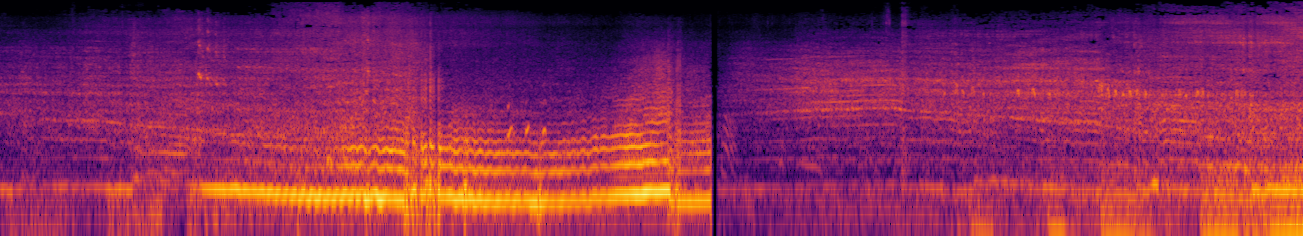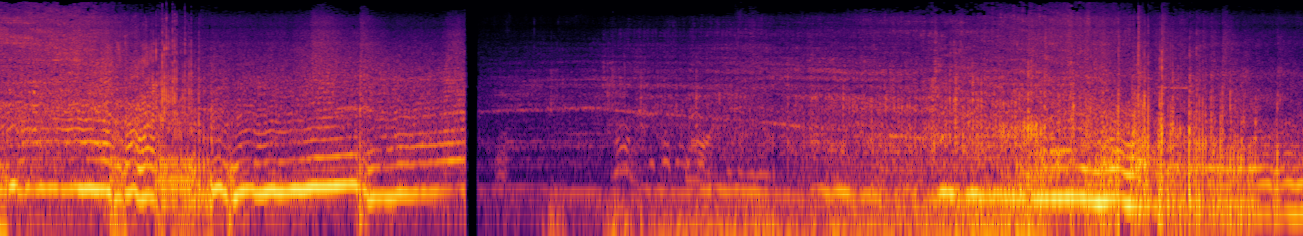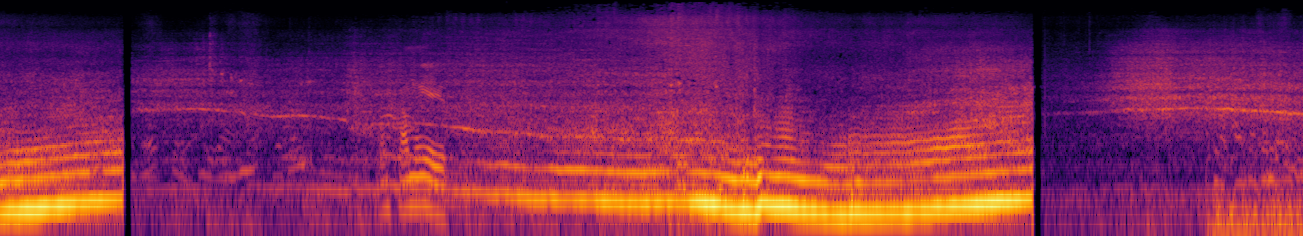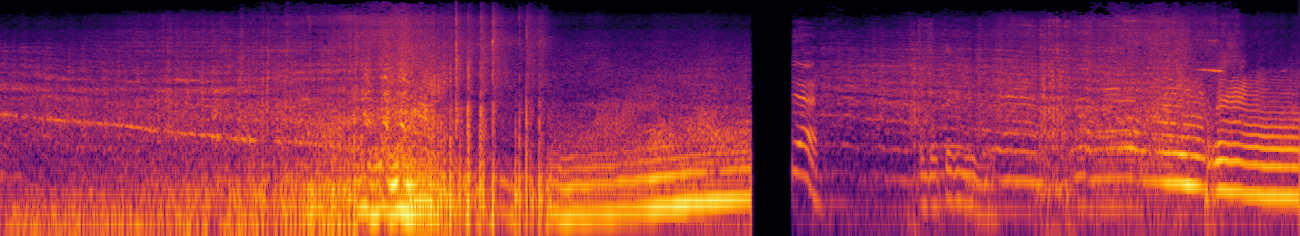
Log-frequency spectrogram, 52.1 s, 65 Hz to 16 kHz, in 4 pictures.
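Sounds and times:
rally car engine at high revs: 1.3s - 17.7s, 19.3s - 27.3s, 30.6s - 36.4s, 42.2s - 46.6s, 47.4s - 52.0s.

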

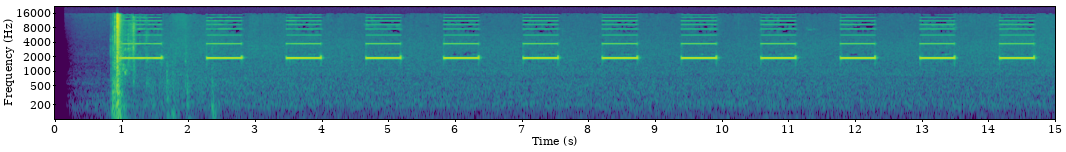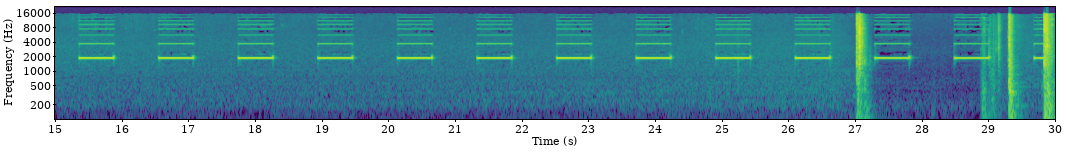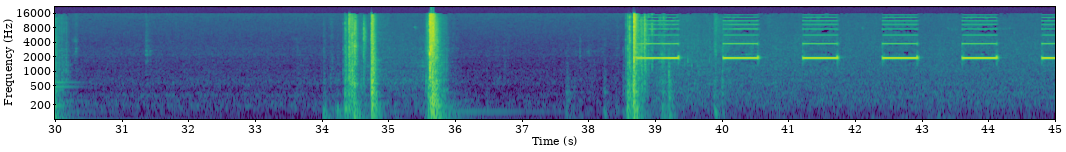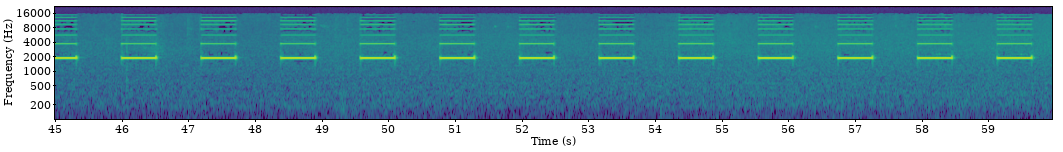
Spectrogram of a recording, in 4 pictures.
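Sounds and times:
loud clunks: 0.8s - 2.6s, 27.0s - 27.5s, 28.9s - 30.5s, 34.0s - 36.4s, 38.6s - 40.1s
vehicle reversing alert beeping: 1.0s - 1.7s, 2.3s - 2.9s, 3.5s - 4.1s, 4.7s - 6.4s, 7.0s - 7.6s, 8.2s - 8.8s, 9.4s - 10.0s, 10.6s - 11.2s, 11.8s - 12.4s, 13.0s - 13.6s, 14.2s - 14.8s, 15.4s - 16.0s, 16.6s - 17.2s, 17.8s - 19.6s, 20.2s - 20.7s, 21.4s - 21.9s, 22.5s - 23.1s, 23.7s - 24.3s, 24.9s - 25.5s, 26.1s - 26.7s, 27.3s - 27.9s, 28.5s - 29.1s, 29.7s - 30.1s, 38.7s - 39.4s, 40.0s - 40.6s, 41.2s - 41.8s, 42.4s - 43.0s, 43.6s - 44.2s, 44.8s - 45.4s, 46.0s - 46.6s, 47.2s - 47.8s, 48.4s - 49.0s, 49.6s - 50.2s, 50.8s - 51.4s, 52.0s - 52.6s, 53.2s - 53.8s, 54.4s - 55.0s, 55.6s - 56.2s, 56.8s - 57.4s, 58.0s - 58.5s, 59.2s - 59.7s.

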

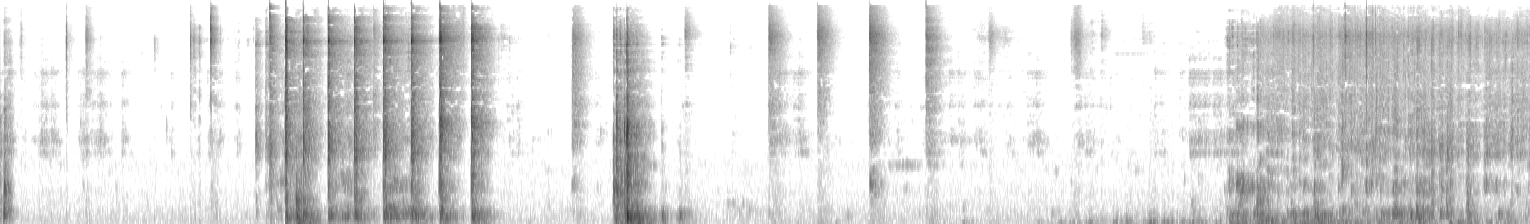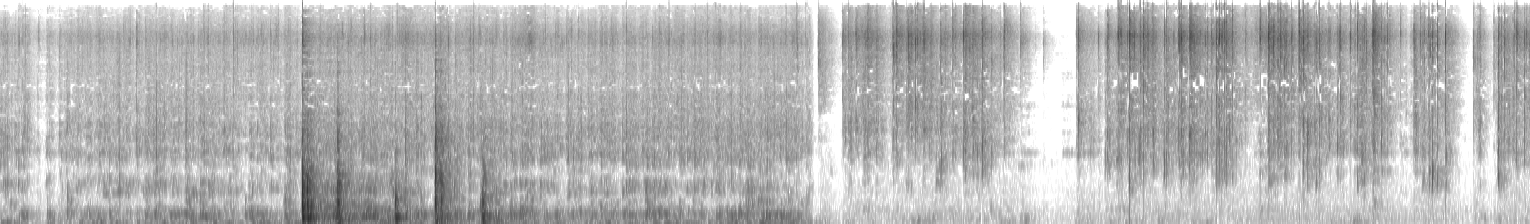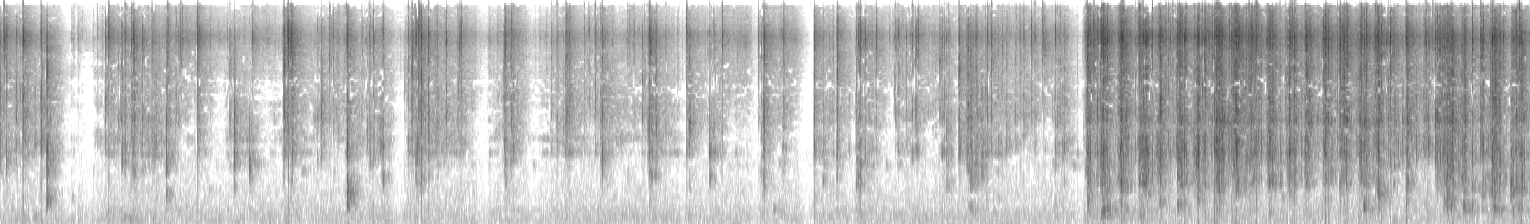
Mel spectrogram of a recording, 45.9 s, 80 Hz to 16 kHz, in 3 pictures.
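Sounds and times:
simmering pot: 11.8s - 23.7s
foil sachets crinkling and tearing: 12.3s - 45.9s.

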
